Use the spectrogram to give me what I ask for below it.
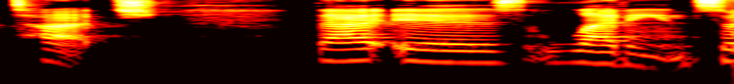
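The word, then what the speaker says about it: leading: rather than points letting and that's how we pronounce it is letting is the amount of space between the lines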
